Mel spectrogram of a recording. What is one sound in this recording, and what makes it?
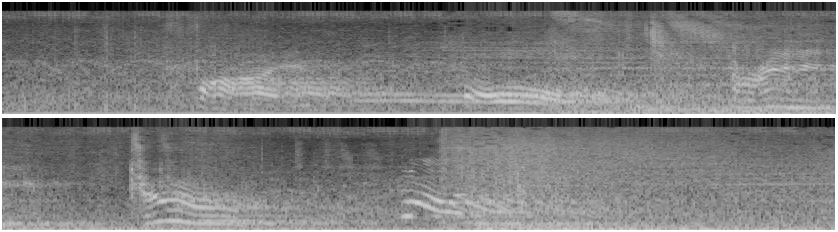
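A healing beam hums steadily from a medic gun.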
